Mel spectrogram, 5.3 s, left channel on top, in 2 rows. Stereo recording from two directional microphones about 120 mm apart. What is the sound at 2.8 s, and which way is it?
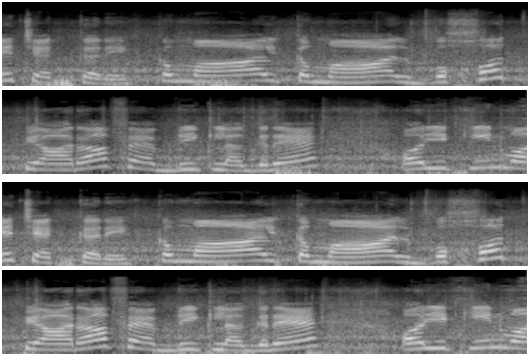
Speech, 20° right (ahead or behind).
